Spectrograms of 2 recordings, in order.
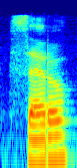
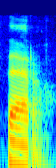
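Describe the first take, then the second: First: The first consonant is an s sound. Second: The first consonant is a th sound. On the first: This is how it is said in Latin America. "Central South America, other countries" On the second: This is how it is said in Spain. "and then Spain"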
